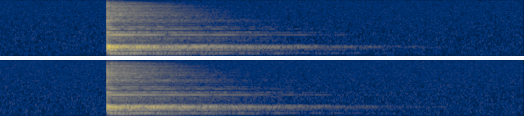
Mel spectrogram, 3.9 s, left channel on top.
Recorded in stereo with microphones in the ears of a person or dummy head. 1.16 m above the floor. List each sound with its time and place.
0.8 s a cowbell: 15° left (ahead or behind), 0.7 m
